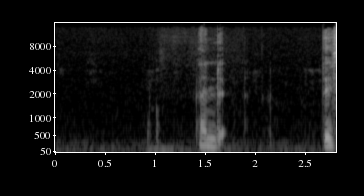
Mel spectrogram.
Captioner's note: speaking French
